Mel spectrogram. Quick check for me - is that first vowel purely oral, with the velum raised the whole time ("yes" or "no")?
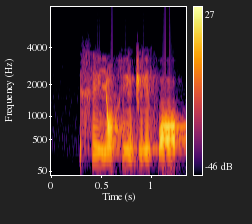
no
